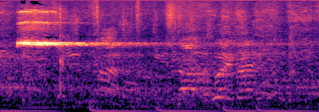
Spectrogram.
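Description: Background pop music: a song with vocals over a steady kick-drum beat of about two beats a second, with a high steady tone held for about a second near the start.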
